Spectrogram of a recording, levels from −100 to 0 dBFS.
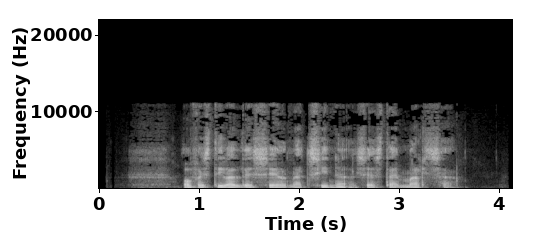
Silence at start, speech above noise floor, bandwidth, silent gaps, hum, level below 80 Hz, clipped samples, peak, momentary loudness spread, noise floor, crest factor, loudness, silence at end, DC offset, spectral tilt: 0.35 s; 21 dB; 11.5 kHz; none; none; -48 dBFS; under 0.1%; -10 dBFS; 18 LU; -46 dBFS; 18 dB; -25 LUFS; 0.5 s; under 0.1%; -4.5 dB/octave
